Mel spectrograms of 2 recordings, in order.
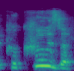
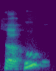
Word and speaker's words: Kukuza: So the Kukuza Fest is what it's called. Kukuza, okay. Kukuza, I didn't know how to say it, so I didn't want to mess up. Yeah, I know. Okay. I know. Trust me, when I heard, I was like, the Kahoo.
